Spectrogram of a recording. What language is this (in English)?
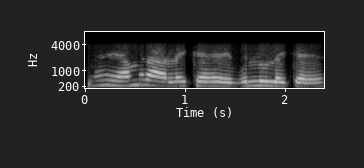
Maithili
